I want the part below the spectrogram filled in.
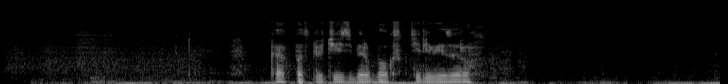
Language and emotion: Russian, neutral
